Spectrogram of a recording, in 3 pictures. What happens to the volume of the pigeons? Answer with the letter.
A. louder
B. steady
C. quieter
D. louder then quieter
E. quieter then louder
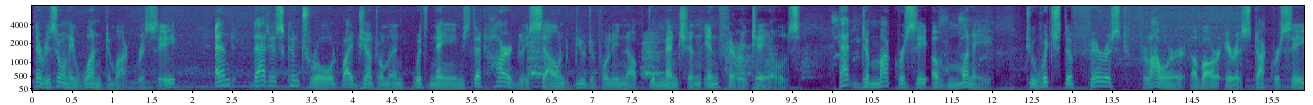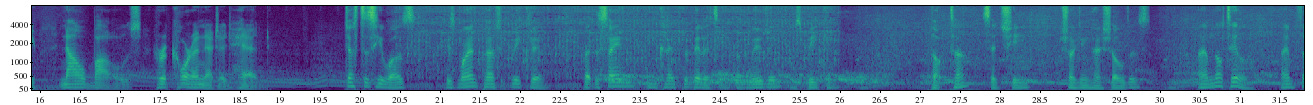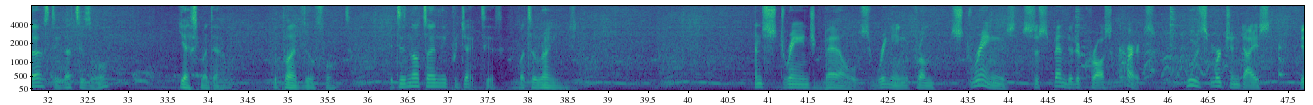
C.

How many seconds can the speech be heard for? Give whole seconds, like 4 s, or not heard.
42 s.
